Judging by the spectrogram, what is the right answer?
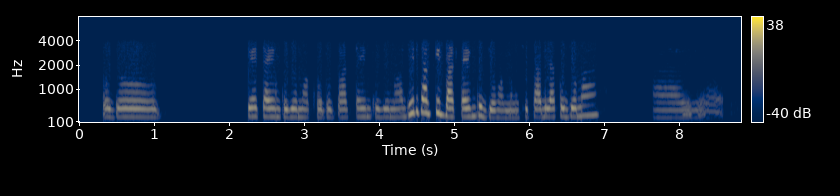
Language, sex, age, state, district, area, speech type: Santali, female, 18-30, West Bengal, Uttar Dinajpur, rural, conversation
